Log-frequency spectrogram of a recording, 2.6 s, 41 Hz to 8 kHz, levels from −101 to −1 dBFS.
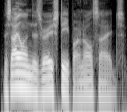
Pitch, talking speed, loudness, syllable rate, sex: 100 Hz, 190 wpm, -16 LUFS, 4.6 syllables/s, male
